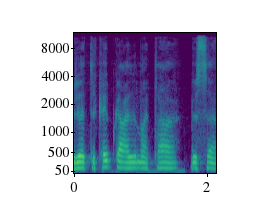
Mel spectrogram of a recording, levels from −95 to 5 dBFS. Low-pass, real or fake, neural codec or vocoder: 10.8 kHz; fake; codec, 24 kHz, 3 kbps, HILCodec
